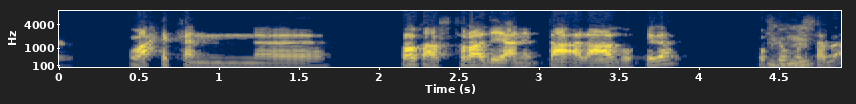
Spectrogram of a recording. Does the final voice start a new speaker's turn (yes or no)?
no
